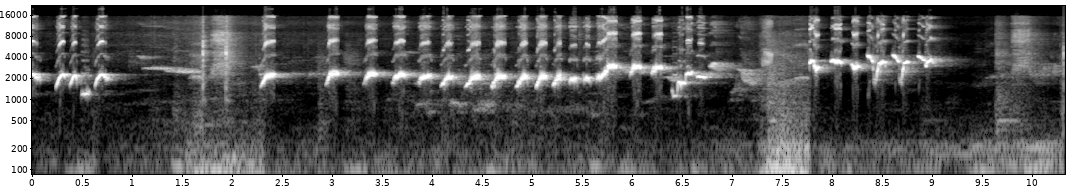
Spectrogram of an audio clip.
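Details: White-rumped shama singing as a provoking lure: rapid runs of loud looping whistles repeated about four times a second, shifting pitch midway, with a few harsh bursts between phrases.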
